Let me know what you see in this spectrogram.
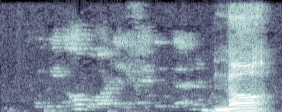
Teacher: Na as in nut, true dental.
